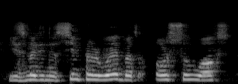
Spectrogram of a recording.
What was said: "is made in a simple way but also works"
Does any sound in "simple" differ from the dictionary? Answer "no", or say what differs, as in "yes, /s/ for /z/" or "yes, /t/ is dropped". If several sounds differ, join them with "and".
no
